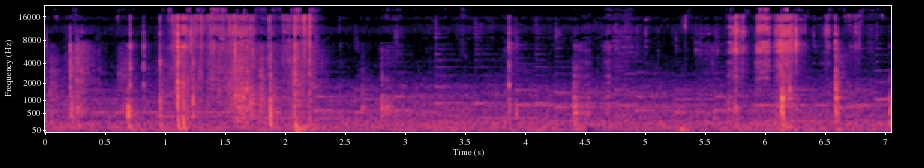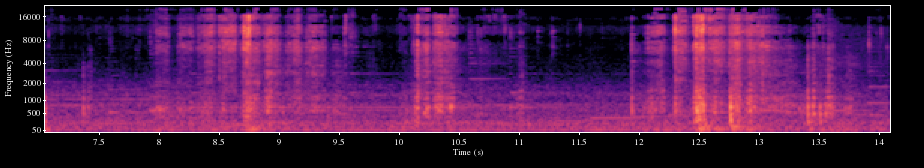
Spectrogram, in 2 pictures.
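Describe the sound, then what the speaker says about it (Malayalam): A knife cuts through raw chicken wings to split them into two pieces, with close, quiet scraping and crunching cuts as sharp irregular bursts over a low background. "അതിൻ്റെ ഈ ഈ പോർഷൻ റിമൂവ് ചെയ്യും എന്നിട്ട് ഇത് രണ്ട് പീസസ് ആക്കി എടുക്കും"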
